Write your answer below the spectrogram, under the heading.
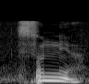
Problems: background sounds at intervals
